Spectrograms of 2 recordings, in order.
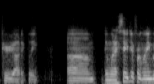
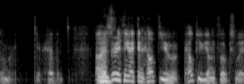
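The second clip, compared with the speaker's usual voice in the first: put-on high, raised older gentleman voice; 5 semitones higher, 5 dB louder than usual. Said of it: "slightly older gentleman".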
